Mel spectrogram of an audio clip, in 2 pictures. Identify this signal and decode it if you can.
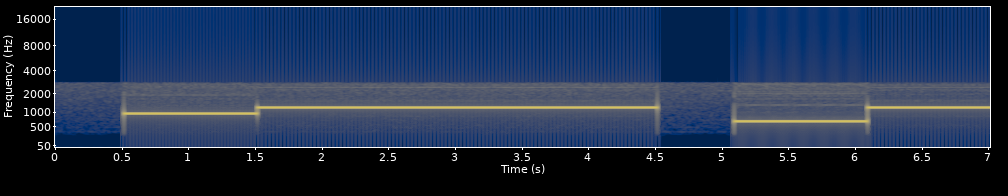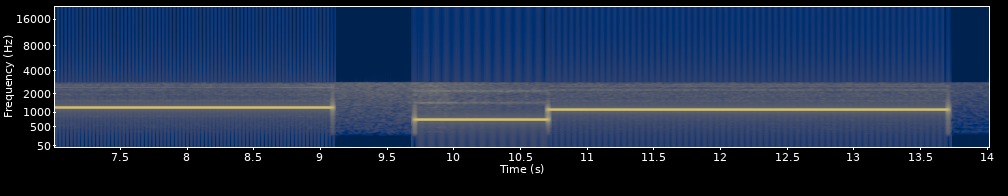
Two-tone page, heard as a one-second tone, then a three-second tone, about 950 then 1220 Hz, about 670 then 1220 Hz, about 730 then 1120 Hz. It is heard from 0.5 to 13.7 s.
